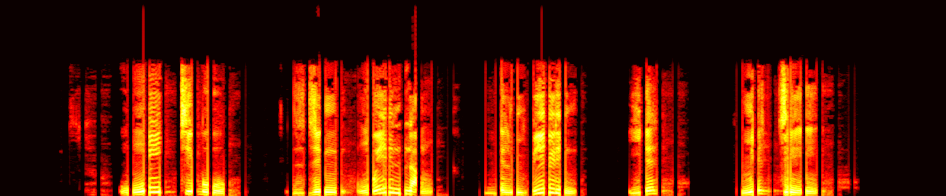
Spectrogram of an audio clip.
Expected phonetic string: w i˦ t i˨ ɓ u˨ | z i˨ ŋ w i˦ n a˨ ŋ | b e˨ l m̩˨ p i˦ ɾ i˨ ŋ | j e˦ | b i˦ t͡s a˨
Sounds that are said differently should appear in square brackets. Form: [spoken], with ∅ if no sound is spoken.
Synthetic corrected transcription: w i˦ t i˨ ɓ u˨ | z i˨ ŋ w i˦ n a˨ ŋ | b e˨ l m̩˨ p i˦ ɾ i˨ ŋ | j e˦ | [m] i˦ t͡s [i˨]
